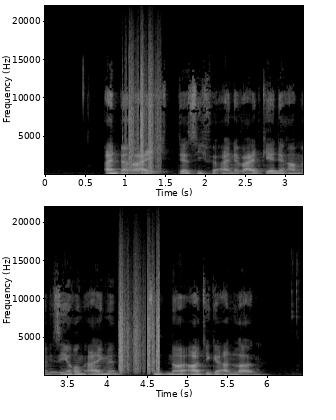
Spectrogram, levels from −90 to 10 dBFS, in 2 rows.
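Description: Bursts of scratchy, rustling noise cover the speech from 0.96 to 1.45 s and from 4.14 to 4.65 s, the second louder; this cable scratch noise likely comes from a worn connector moving.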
